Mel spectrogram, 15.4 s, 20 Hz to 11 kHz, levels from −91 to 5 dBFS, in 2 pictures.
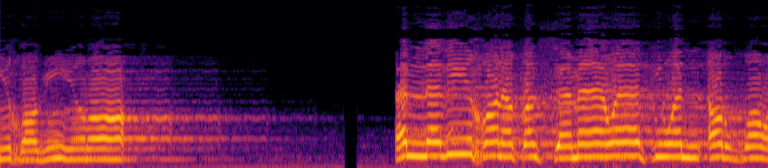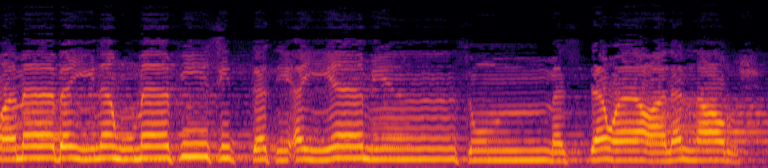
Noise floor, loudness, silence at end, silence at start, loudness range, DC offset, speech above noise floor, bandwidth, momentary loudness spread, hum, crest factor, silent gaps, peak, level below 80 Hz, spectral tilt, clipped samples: -50 dBFS; -14 LUFS; 0 s; 0 s; 5 LU; under 0.1%; 37 dB; 5 kHz; 8 LU; none; 12 dB; 3.46-3.54 s; -2 dBFS; -52 dBFS; -9.5 dB/octave; under 0.1%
